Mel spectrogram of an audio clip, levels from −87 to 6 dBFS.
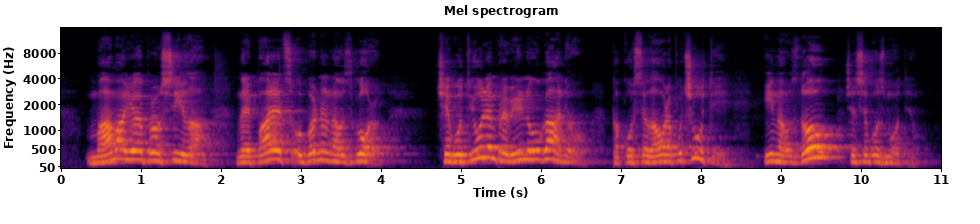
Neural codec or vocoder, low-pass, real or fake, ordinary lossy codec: none; 14.4 kHz; real; none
